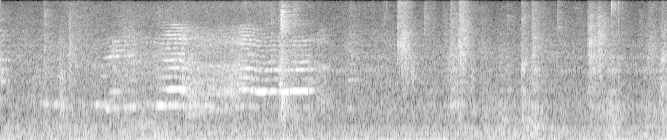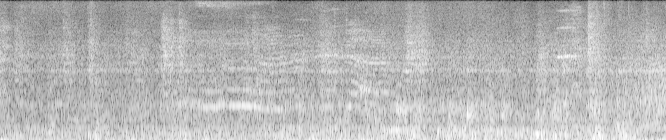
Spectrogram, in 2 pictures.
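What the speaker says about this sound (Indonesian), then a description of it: "kereta api Argo Lawu diberangkatkan dari stasiun Tugu Yogyakarta" The Argo Lawu executive train pulls out of Yogyakarta Tugu station in a continuous rumble and rattle of rolling cars. Station and crowd noise sit in the background, with faint high squeals along the way.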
